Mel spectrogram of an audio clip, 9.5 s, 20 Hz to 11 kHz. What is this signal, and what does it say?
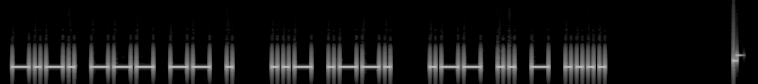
Morse code, heard as a keyed tone, about 17 wpm, 700 Hz. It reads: COME UP WITH
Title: Sets of 3 Words 17wpm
